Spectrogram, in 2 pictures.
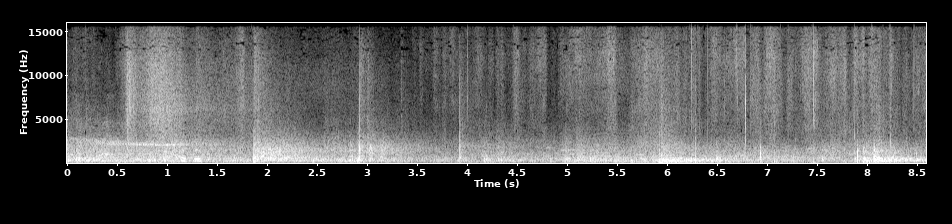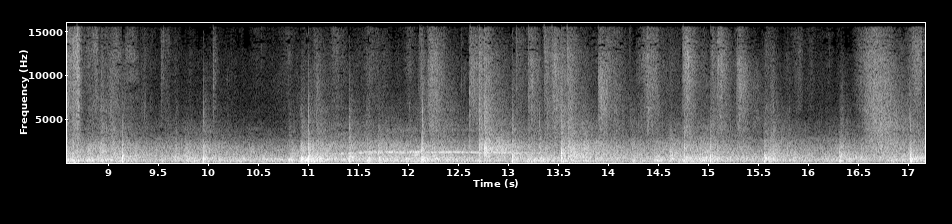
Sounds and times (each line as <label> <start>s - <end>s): Echoes of bombs and fusillades 0.0s - 6.7s
child sets off sparklers 0.0s - 10.3s
child sets off sparklers 10.9s - 17.1s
